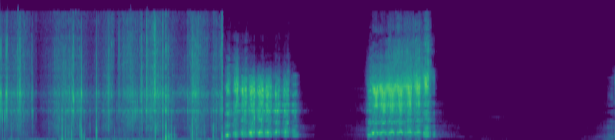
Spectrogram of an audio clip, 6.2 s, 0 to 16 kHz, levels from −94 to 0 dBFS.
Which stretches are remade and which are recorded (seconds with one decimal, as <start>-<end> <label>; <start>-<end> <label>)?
0.0-3.7 remade; 3.7-6.2 recorded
